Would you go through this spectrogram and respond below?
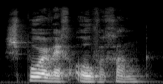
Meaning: level crossing
- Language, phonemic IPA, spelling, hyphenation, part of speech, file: Dutch, /ˈspoːr.ʋɛxˌoː.vər.ɣɑŋ/, spoorwegovergang, spoor‧weg‧over‧gang, noun, Nl-spoorwegovergang.ogg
